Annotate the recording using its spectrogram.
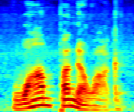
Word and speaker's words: Wampanoag: Their name is pronounced Wampanoag, which means people of the dawn and people of the first light.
